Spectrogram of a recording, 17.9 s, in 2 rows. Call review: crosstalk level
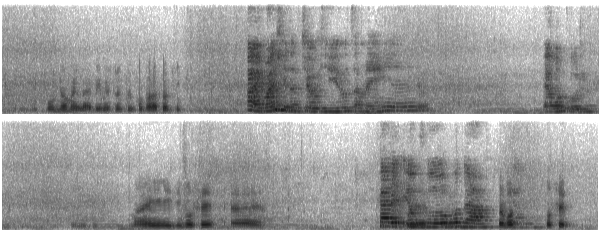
present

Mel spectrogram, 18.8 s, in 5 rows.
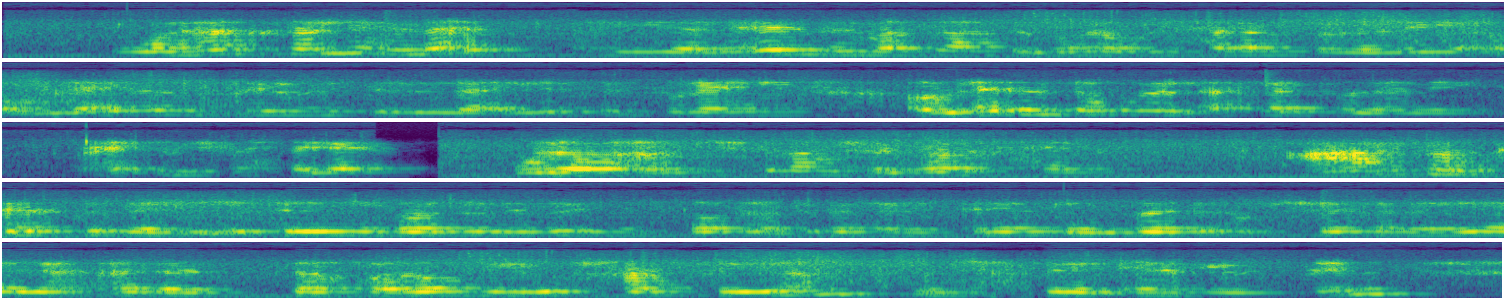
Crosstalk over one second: none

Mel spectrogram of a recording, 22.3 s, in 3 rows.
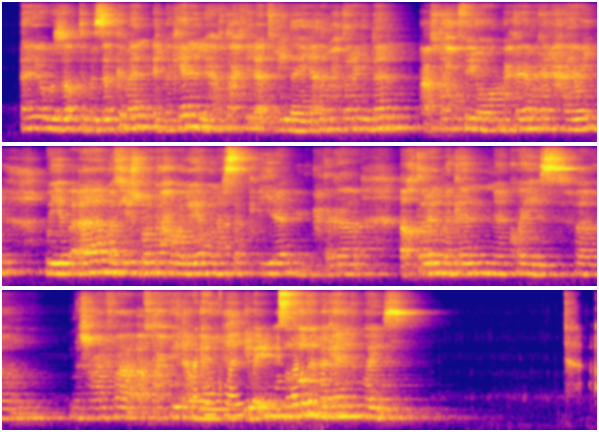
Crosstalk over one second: present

